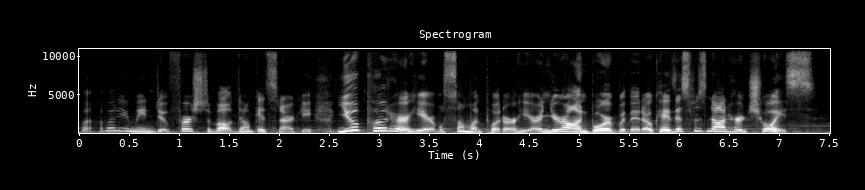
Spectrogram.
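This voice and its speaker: A woman's voice: fairly high pitch, big pitch swings, normal speed, hardly any pauses, faint music behind. A young adult woman streaming a game with casual commentary, rambling and joking with stammering restarts.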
